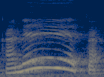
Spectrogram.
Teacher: No caso da caneta, ó, caneta, a sílaba tônica é o ne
